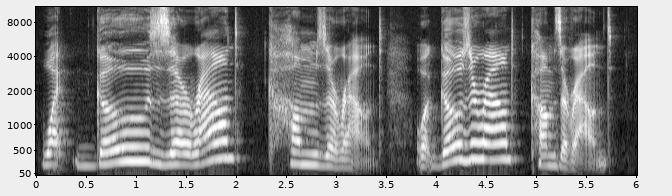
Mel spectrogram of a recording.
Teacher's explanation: say this phrase together with the S changing to a Z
